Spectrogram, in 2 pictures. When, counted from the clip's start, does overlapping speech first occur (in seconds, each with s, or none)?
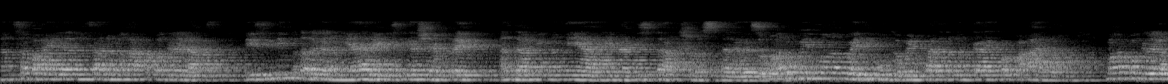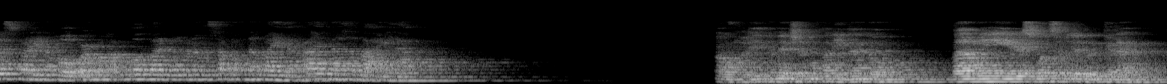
none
